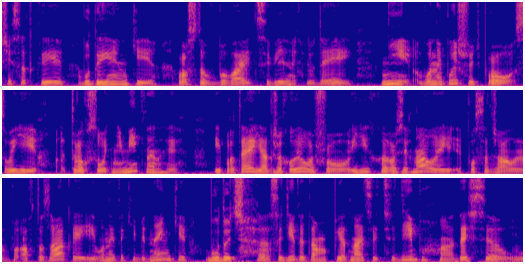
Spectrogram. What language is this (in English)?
Ukrainian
